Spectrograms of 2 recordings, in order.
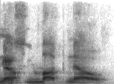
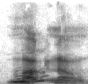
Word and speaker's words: Mugno: I've been Mugno. Mugno. Just the way it's written.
